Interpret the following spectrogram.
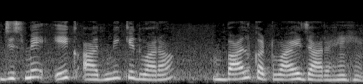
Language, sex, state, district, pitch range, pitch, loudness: Hindi, female, Bihar, Samastipur, 225-290 Hz, 245 Hz, -15 LUFS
